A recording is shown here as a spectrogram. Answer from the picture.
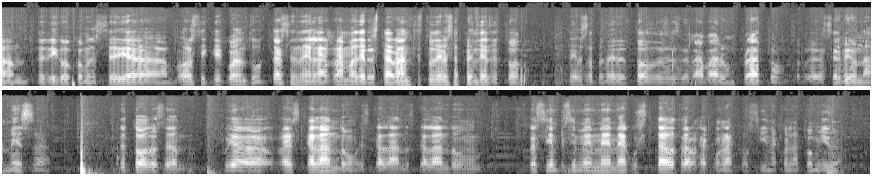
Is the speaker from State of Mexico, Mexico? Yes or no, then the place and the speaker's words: no; Santa Cruz Quilehtla, Tlaxcala, Mexico; moved away as an adult; now in New York, United States; yo soy tlaxcalteca originario de aquí de Santa Cruz, Quilecla.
